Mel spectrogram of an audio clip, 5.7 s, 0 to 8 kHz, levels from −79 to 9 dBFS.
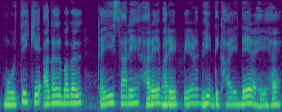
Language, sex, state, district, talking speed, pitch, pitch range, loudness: Hindi, male, Jharkhand, Ranchi, 150 wpm, 145 Hz, 135-160 Hz, -14 LUFS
